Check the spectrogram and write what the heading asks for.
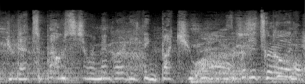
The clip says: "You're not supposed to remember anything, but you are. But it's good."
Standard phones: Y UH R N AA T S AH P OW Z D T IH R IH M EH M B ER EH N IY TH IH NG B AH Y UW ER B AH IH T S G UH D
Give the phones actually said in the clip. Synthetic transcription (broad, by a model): Y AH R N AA T S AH P OW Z T IH R IH M EH M B ER EH N IY TH IH NG B AH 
